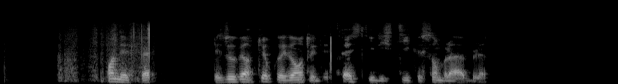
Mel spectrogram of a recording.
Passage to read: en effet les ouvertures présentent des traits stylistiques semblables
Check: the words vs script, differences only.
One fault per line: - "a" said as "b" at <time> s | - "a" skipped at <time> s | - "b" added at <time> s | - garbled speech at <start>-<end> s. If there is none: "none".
none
